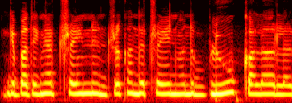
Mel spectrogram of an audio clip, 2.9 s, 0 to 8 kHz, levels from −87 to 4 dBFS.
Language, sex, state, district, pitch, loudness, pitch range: Tamil, female, Tamil Nadu, Nilgiris, 280 Hz, -13 LUFS, 275-290 Hz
